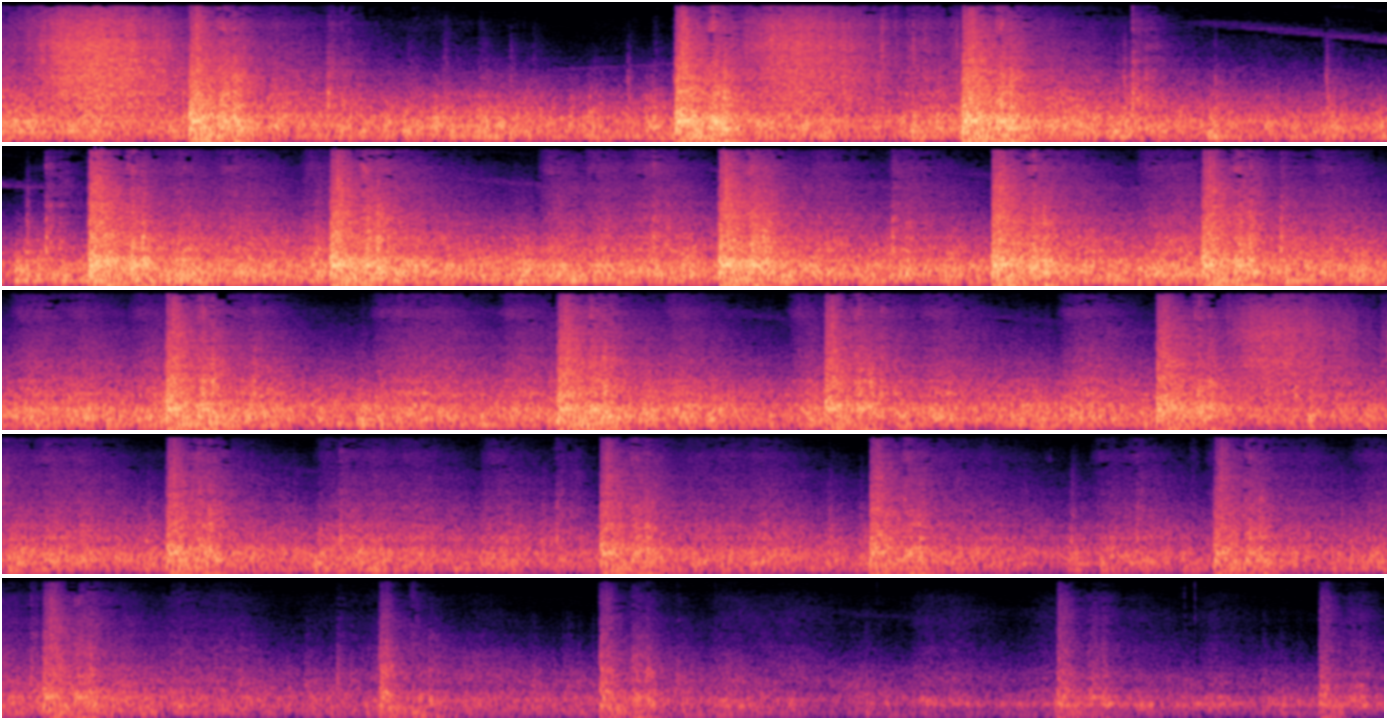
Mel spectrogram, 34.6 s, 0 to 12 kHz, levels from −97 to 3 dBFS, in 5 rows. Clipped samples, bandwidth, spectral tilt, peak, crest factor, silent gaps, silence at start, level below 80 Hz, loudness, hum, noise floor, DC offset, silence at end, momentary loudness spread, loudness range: under 0.1%; 11.5 kHz; -5.5 dB/octave; 0 dBFS; 16 dB; none; 0 s; -34 dBFS; -16 LUFS; none; -40 dBFS; under 0.1%; 0 s; 20 LU; 18 LU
